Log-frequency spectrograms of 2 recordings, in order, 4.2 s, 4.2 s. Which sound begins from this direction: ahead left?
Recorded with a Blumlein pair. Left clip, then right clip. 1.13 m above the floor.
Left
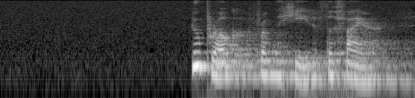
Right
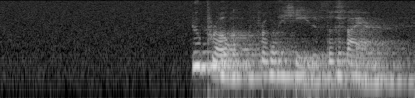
A woman speaking, at 1.9 s.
